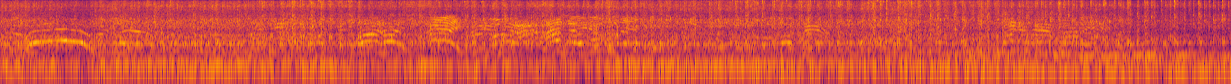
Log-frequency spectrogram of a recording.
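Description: Rock bouncer buggy's engine idling steadily with a low rumble, while spectators whoop and shout over it, mostly in the first half.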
